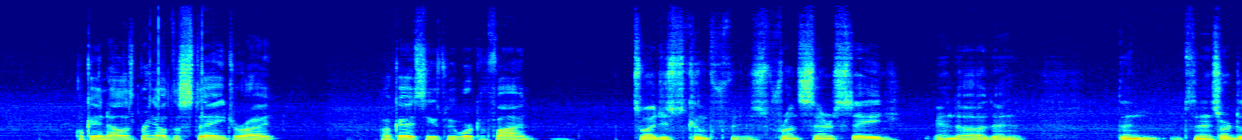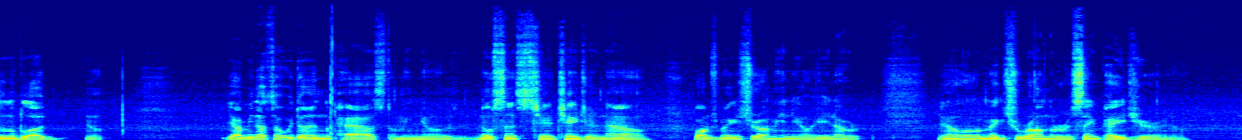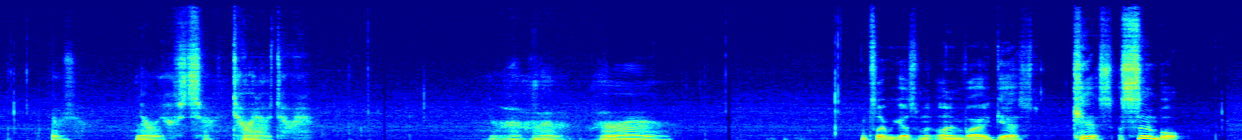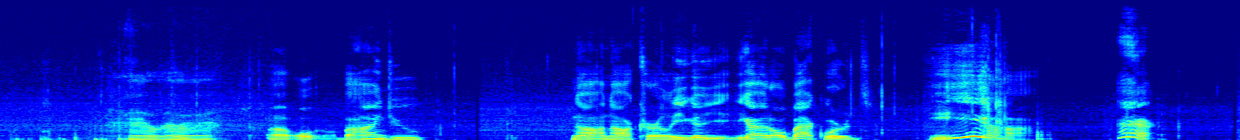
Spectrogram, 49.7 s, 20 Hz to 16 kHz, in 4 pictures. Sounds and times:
Speech: 0.8s - 2.8s, 3.8s - 10.3s, 11.2s - 13.5s, 14.6s - 21.1s, 21.8s - 24.4s, 25.4s - 28.0s, 29.7s - 31.6s, 33.4s - 36.7s, 38.5s - 41.6s, 43.0s - 47.7s, 48.4s - 48.9s.

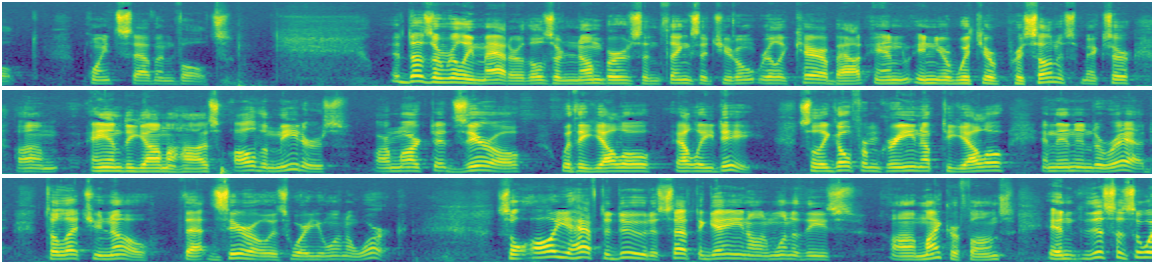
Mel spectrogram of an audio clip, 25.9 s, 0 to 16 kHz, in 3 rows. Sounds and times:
Speech: 0.0s - 1.8s, 2.9s - 20.3s, 21.0s - 25.8s.

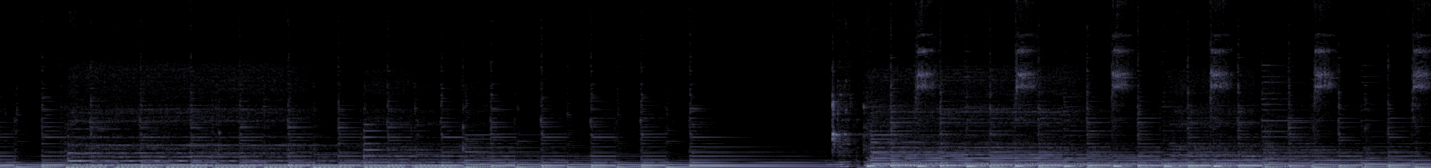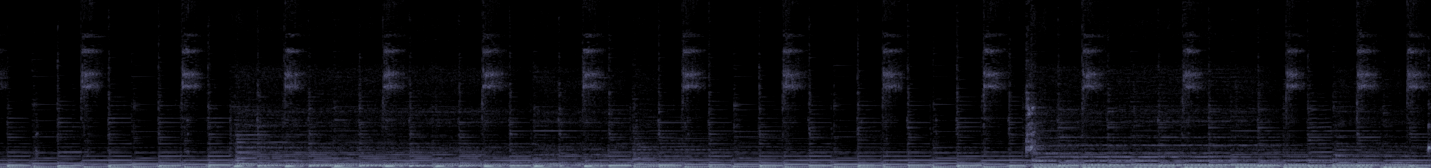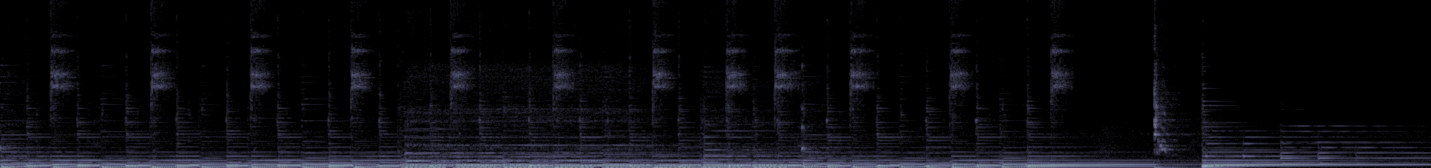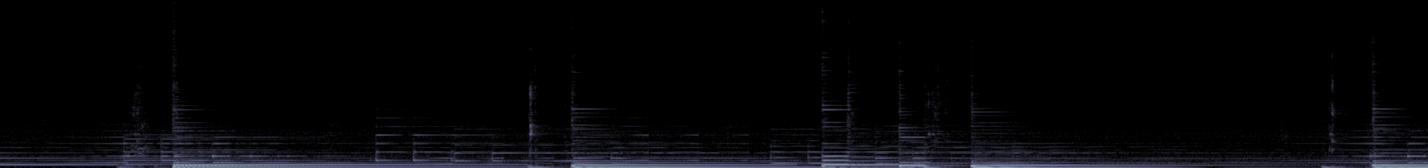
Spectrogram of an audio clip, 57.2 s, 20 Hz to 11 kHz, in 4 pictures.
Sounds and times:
Music: 0.0s - 57.2s.

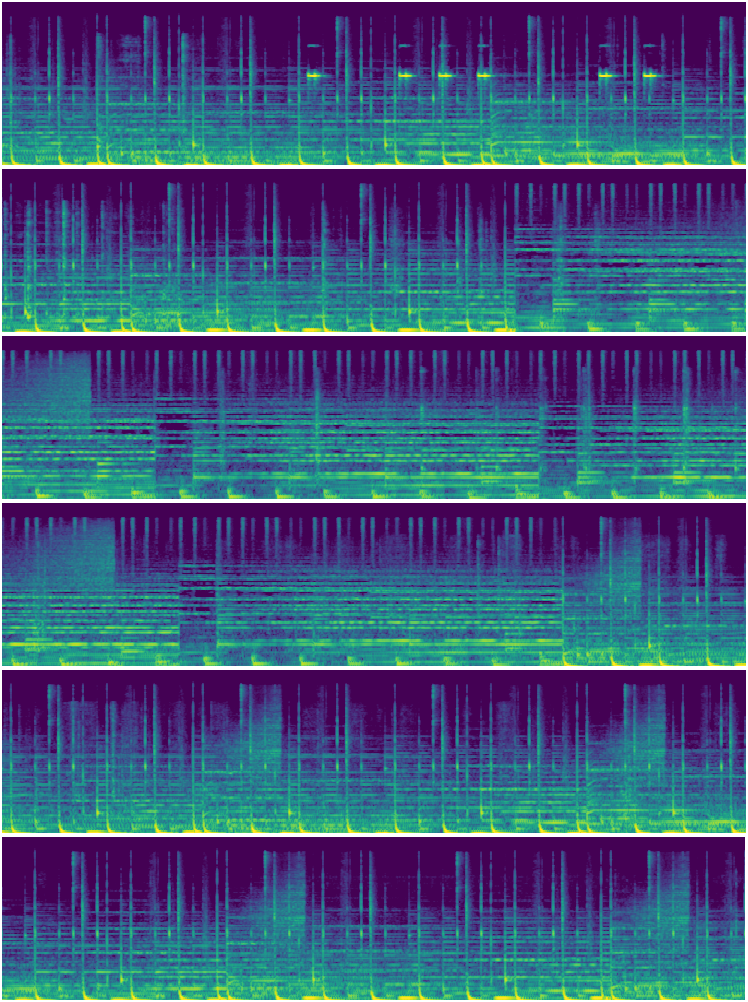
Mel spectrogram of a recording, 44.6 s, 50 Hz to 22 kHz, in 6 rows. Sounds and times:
Music: 0.0s - 44.6s.

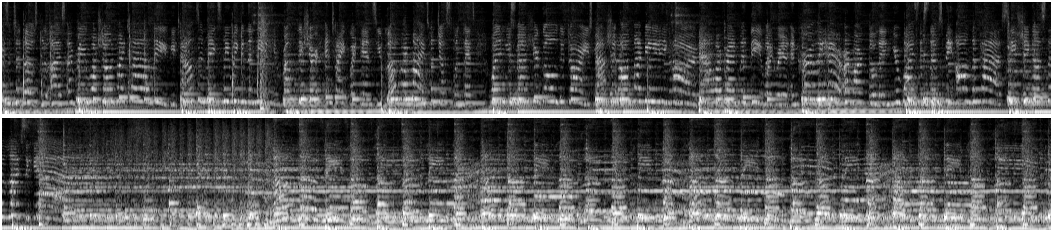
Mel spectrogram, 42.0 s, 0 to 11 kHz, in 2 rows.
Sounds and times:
Tender music: 20.2s - 41.9s.

